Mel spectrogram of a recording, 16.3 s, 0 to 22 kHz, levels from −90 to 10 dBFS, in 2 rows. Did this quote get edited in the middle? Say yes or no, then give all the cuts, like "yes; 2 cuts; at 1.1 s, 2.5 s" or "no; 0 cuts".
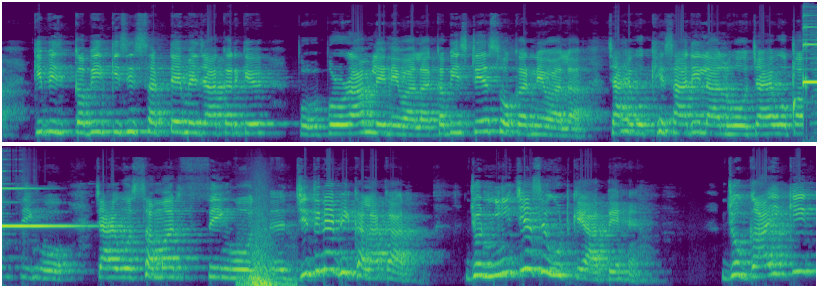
yes; 1 cut; at 10.7 s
